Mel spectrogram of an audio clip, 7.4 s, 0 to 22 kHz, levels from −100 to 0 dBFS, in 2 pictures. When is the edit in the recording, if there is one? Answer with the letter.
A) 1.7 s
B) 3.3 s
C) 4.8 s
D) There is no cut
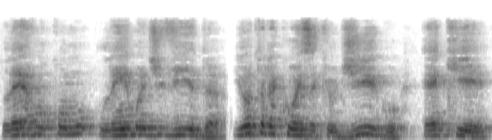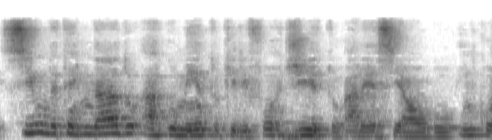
A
